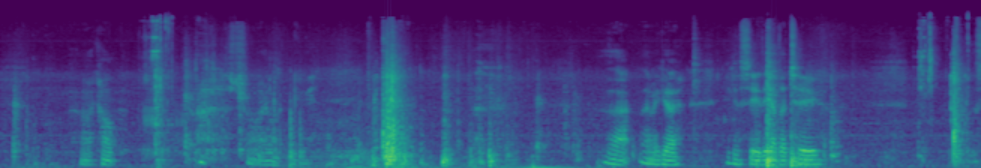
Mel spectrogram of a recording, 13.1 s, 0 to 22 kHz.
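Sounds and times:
knocks and clicks of handling: 12.2 - 13.0.

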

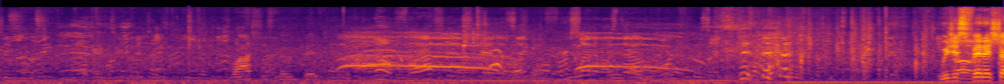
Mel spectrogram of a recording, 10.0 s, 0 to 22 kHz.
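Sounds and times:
players calling out: 3.2 - 7.4.

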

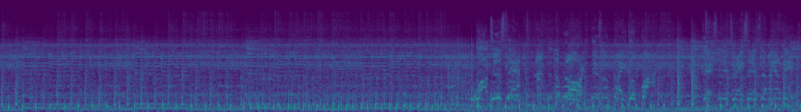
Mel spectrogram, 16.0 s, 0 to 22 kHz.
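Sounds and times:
distorted electric guitar: 0.0 - 16.0
drum kit: 0.0 - 16.0
electric bass: 0.0 - 16.0.

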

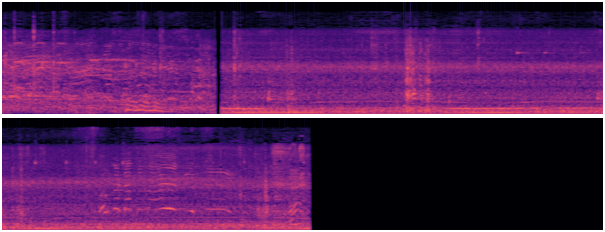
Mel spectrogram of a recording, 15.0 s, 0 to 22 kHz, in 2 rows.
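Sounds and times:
voices calling out: 0.0 - 11.4
backhoe diesel engine running: 0.1 - 11.4.

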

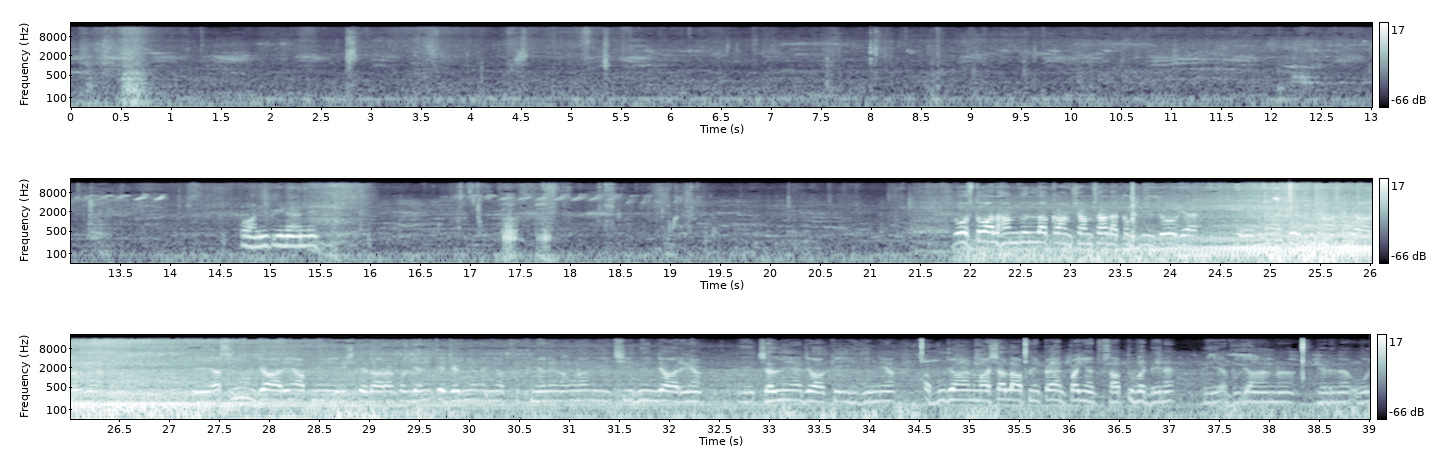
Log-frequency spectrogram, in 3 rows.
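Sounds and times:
faint bird calls: 0.0 - 3.8, 4.4 - 14.9, 16.3 - 19.7
high bird chirps: 11.9 - 14.1.

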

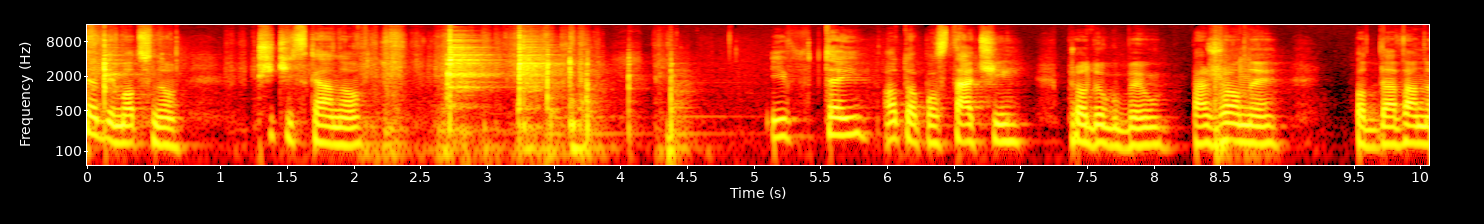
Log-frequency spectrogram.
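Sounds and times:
metal clamp clacking and scraping: 2.2 - 4.4.

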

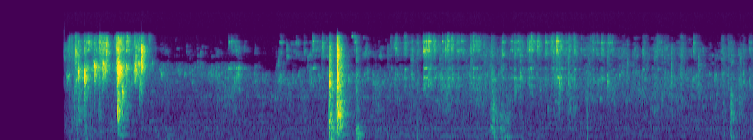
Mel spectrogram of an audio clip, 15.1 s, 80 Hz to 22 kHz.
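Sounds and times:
water splashing: 1.3 - 3.2, 5.6 - 15.0.

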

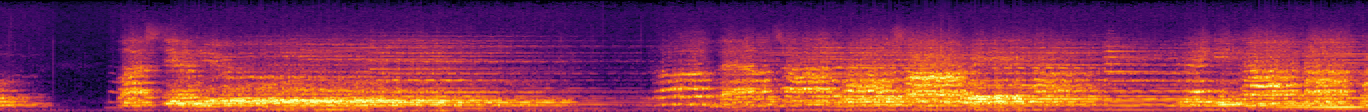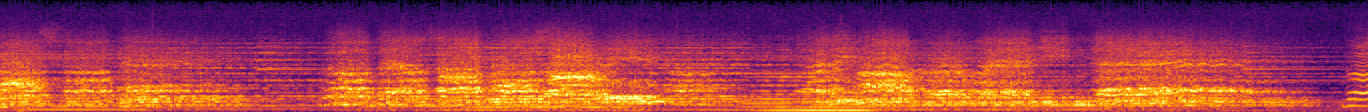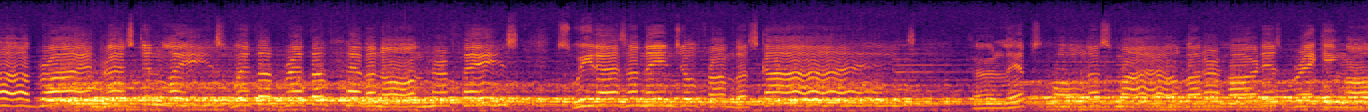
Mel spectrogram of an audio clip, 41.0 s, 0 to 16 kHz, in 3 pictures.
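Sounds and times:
chorus singing with accompaniment: 0.0 - 41.0.

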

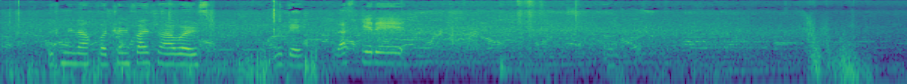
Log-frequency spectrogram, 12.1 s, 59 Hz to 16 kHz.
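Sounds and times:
muffled low rumble: 5.7 - 12.0.

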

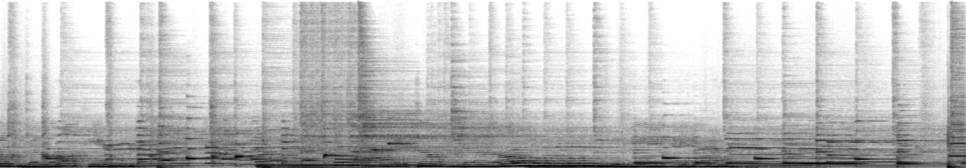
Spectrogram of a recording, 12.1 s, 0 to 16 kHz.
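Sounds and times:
jazz funk band music: 0.0 - 12.0.

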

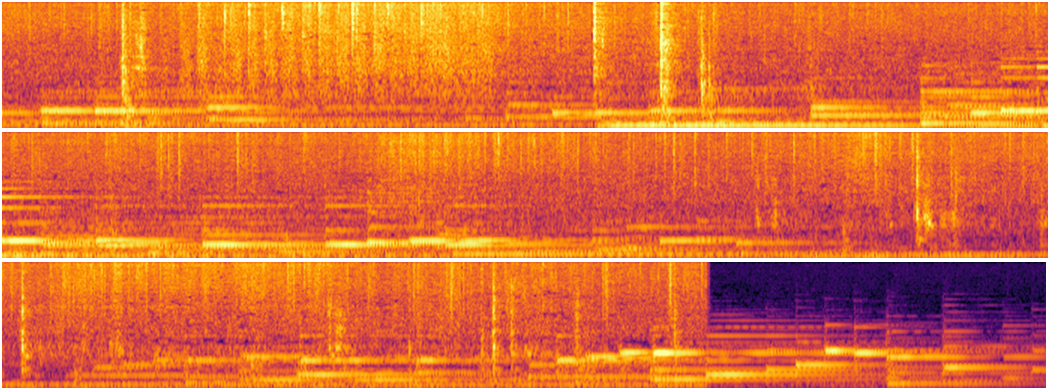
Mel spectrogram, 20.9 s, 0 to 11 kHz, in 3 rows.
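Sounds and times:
background music: 0.0 - 12.6, 14.5 - 20.9
food sizzling in hot oil: 0.0 - 18.7.

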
